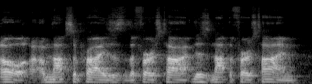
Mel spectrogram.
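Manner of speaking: plain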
